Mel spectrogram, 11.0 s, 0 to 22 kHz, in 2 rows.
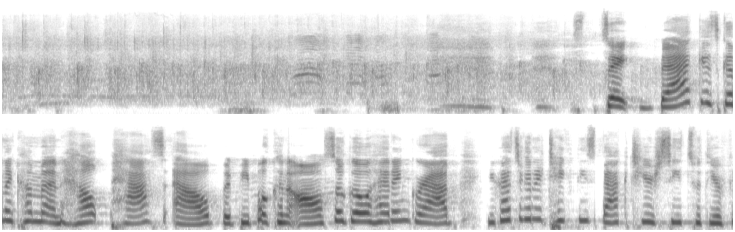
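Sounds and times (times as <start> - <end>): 
people cheering: 0.0 - 4.9
crowd applauding for a group of children: 0.0 - 5.2
speech: 4.0 - 10.9.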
